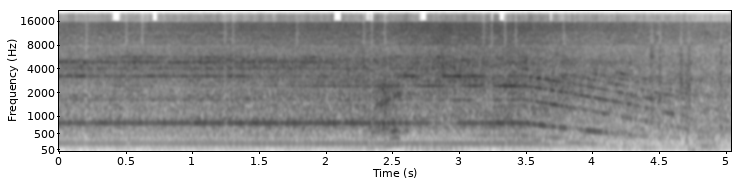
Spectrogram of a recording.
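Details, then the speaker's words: Vacuum with brand-new neck and a wand feeding a power head: steady motor whine holds, then pitch sags and drops away as the wand is pushed forward; a weak connection somewhere in the wand suspected, cause unconfirmed. "So somewhere in here, either one of these guys as we're pushing forward, somebody is pushing away. That's what I'm seeing."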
